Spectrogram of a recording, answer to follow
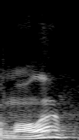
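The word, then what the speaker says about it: MÅLA: I believe they are pronounced as the Mola watercolor color pencils.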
